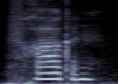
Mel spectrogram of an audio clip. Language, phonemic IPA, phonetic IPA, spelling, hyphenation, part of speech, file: German, /ˈfʁaːɡən/, [ˈfʁaːɡŋ̩], fragen, fra‧gen, verb, De-fragen.ogg
- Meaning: 1. to ask 2. to ask for, to ask after 3. to wonder (literally, “to ask (oneself)”)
